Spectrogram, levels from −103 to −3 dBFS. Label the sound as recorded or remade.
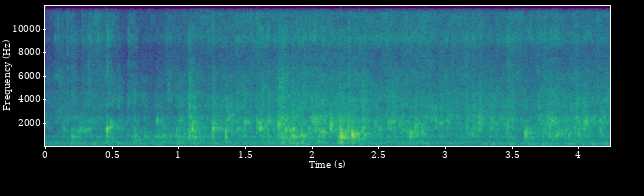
remade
